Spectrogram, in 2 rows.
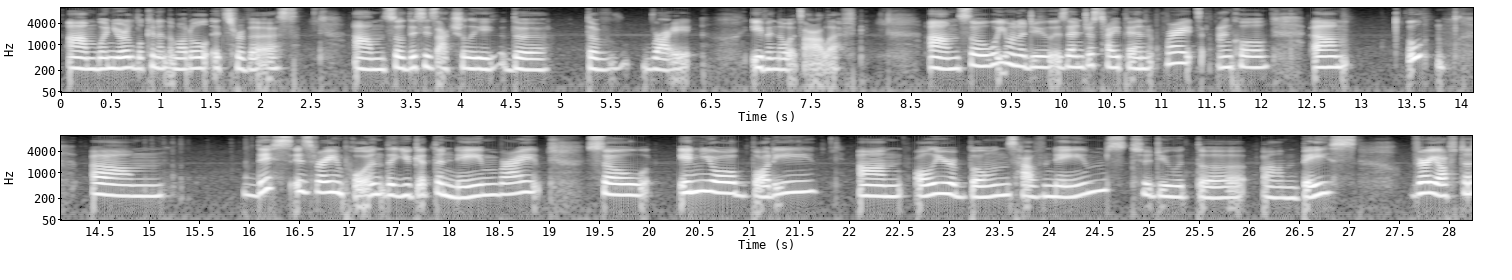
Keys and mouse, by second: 3.9-4.4 shift+middle drag, 9.6-13.1 drag, 13.5-17.7 drag, 19.8 click, 20.8 shift+click, 21.5 shift+click, 23.9 click.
